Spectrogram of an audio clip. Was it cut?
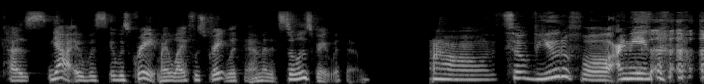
no; 0 cuts

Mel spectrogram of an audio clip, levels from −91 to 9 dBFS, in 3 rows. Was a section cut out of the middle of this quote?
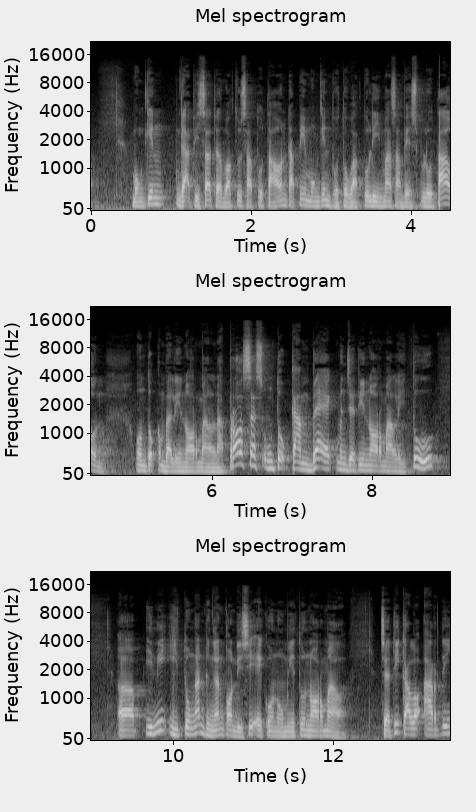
no; 0 cuts

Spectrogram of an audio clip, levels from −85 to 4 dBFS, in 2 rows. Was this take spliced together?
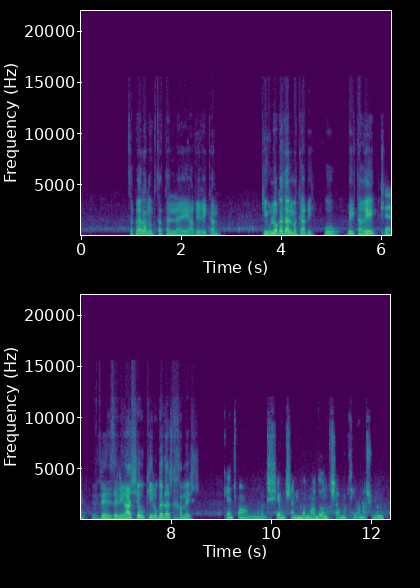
yes; 2 cuts; at 8.0 s, 9.0 s

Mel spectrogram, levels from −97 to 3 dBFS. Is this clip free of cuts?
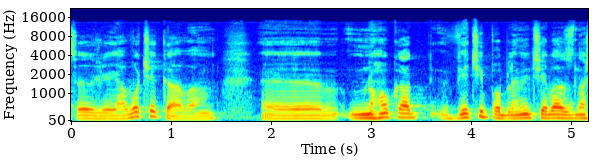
yes; 0 cuts

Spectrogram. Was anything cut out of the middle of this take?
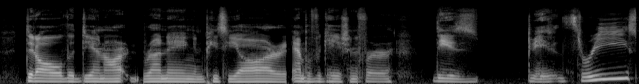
yes; 3 cuts; at 1.4 s, 2.9 s, 3.6 s

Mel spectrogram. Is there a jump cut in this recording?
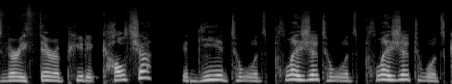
yes; 2 cuts; at 1.9 s, 3.2 s

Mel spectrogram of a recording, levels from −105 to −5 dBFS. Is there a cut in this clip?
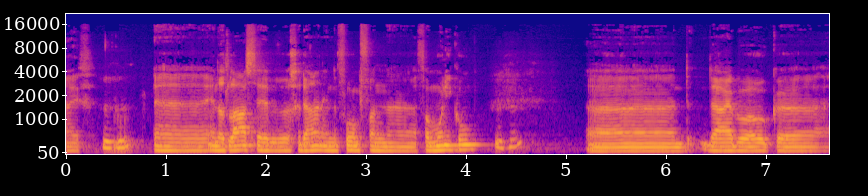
no; 0 cuts

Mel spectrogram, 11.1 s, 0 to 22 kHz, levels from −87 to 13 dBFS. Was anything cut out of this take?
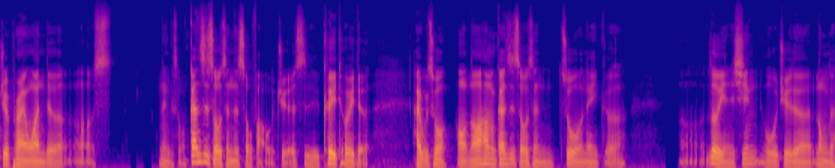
no; 0 cuts

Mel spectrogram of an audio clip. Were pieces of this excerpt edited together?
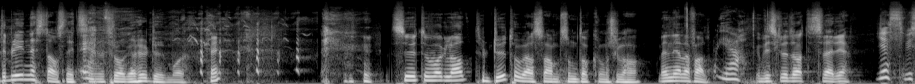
no; 0 cuts

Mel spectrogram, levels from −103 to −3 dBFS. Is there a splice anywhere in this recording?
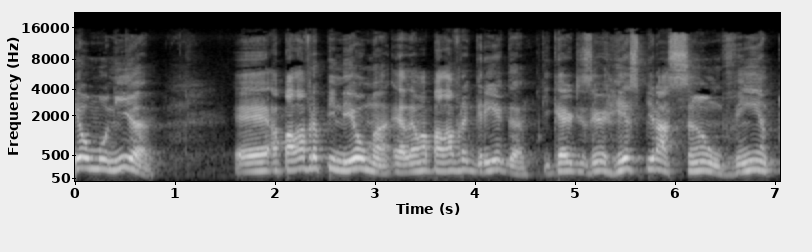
no; 0 cuts

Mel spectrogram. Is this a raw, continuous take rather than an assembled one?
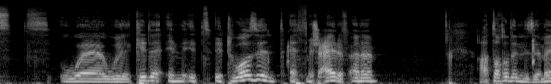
no; 1 cut; at 3.1 s

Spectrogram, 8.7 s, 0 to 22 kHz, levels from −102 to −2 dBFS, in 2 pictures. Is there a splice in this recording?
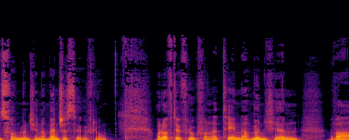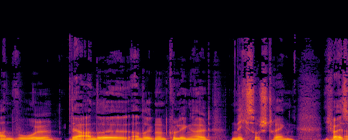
yes; 2 cuts; at 5.1 s, 6.3 s

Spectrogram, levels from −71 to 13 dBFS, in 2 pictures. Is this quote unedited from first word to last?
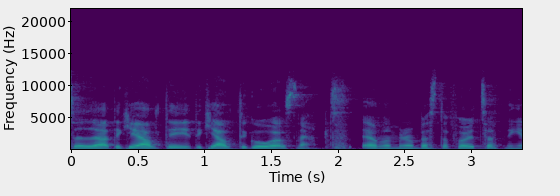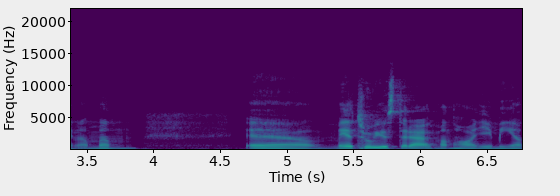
yes; 0 cuts

